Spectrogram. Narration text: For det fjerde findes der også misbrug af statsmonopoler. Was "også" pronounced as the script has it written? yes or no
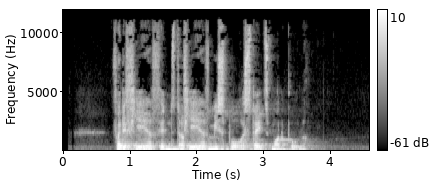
no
